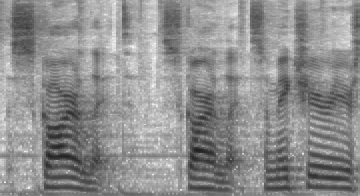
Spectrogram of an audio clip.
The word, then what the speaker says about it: Scarlett: It's Scarlett.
